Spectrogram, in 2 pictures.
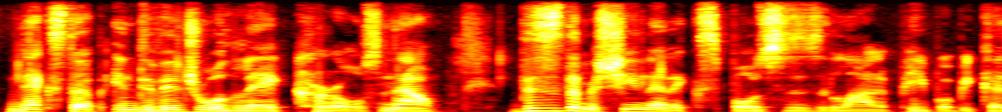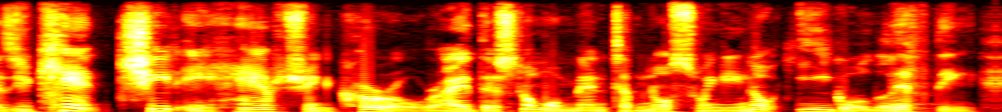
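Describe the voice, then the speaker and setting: A man's voice: mid-range voice, a little mellow. Upbeat, self-mocking man in his forties. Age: 40s. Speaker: fitness vlogger. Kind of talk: casual vlog talk to camera. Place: gym.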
